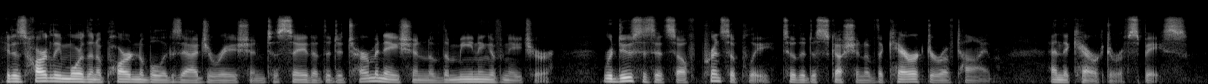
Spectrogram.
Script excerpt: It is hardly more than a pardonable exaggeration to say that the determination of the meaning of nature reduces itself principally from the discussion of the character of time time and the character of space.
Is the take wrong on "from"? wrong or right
wrong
